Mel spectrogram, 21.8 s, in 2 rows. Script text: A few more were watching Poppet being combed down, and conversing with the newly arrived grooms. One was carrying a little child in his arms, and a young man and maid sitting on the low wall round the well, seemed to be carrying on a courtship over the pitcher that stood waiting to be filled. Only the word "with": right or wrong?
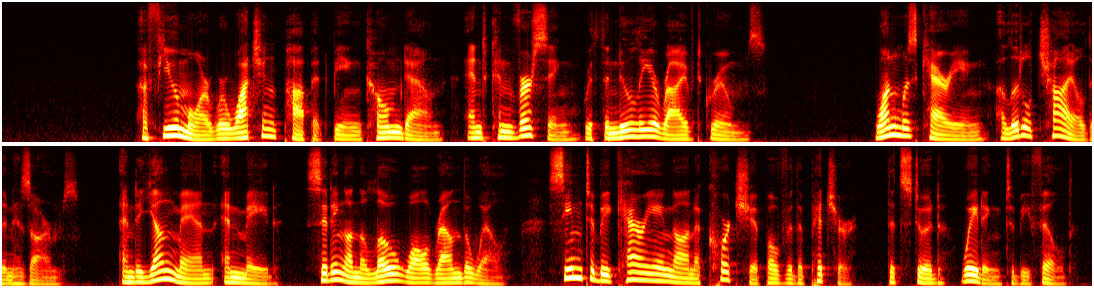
right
